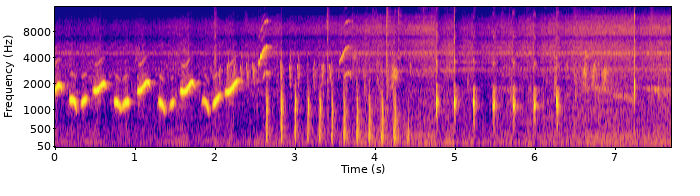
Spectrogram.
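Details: A caged, tame hwamei gives lower, bouncy rising-and-falling whistles in quick succession, then a long train of crisp clicking taps with faint whistled notes between them.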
